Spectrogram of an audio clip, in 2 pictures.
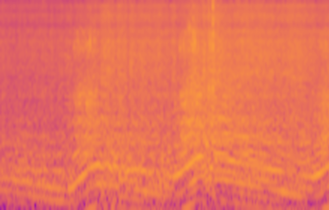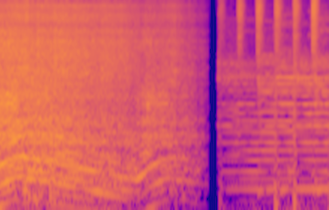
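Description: Car engine idling and revved four times, each rev rising and falling in pitch; it cuts off abruptly shortly before the end, when music begins.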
